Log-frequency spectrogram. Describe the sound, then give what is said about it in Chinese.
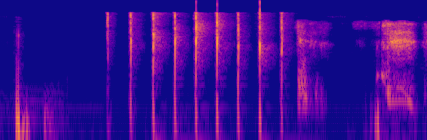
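Sharp, evenly spaced claps ring out in a steady rhythm, about ten in a row, then give way to brief bursts of fuller, denser applause from a group applauding a fellow Buddhist practitioner. No one speaks. “是不是要跟他鼓掌了？”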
